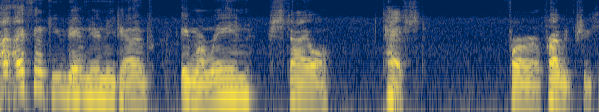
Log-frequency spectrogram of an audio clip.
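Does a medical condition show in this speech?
Yes: cerebral palsy.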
